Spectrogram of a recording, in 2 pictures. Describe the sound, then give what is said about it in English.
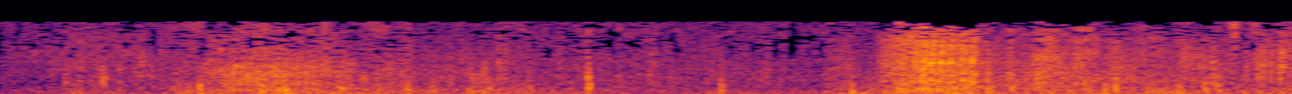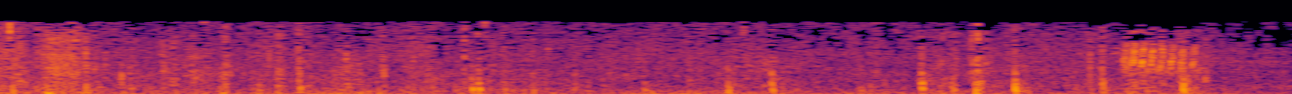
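Bands of wild mustang horses converging on a waterhole in the Nevada desert, western United States, in July whinny in a few loud, drawn-out calls, spread across the scene, over a steady background of hooves clopping and shuffling on hard ground, with no one talking. “Bands of wild horses, Mustang, are converging on one of the last remaining waterholes for miles.”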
